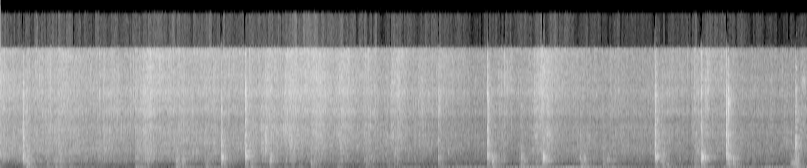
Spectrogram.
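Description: Lentils with chili powder and salt sauté in a pan, a steady soft sizzle broken by repeated scraping stirs of a spoon, close and clear with no talk.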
